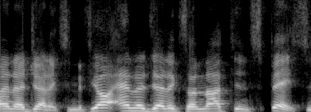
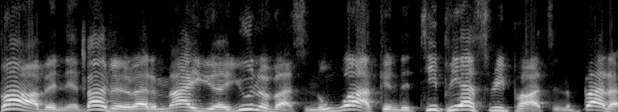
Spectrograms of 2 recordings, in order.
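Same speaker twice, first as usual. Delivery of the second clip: ordinary talk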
